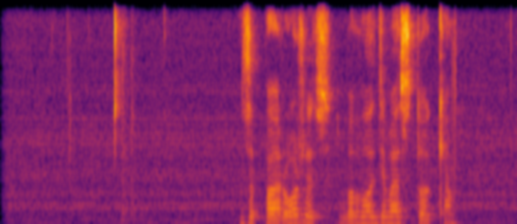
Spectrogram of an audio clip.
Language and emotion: Russian, neutral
